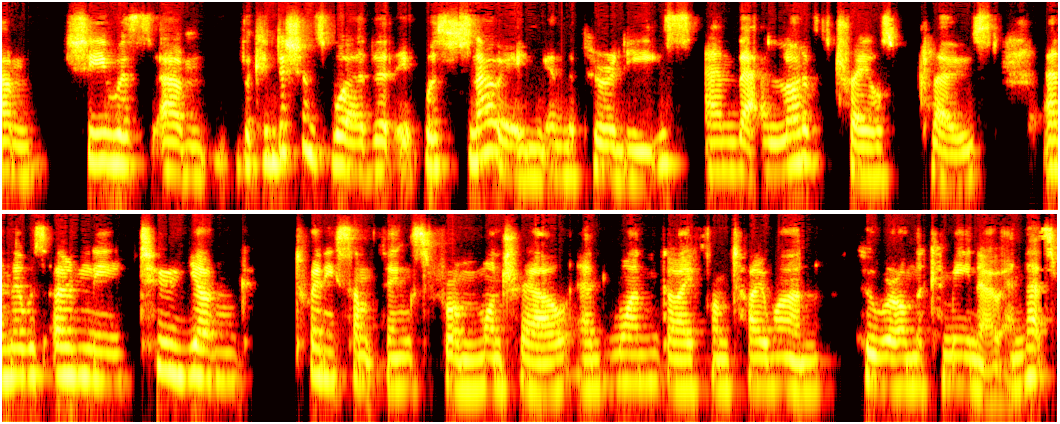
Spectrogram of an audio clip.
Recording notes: interview via ZOOM.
